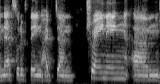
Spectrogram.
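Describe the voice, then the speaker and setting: A woman with a South African accent, fairly low in pitch, with fairly even intonation at a moderate pace. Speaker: travel company owner. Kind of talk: interview. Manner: hesitant, many fillers.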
